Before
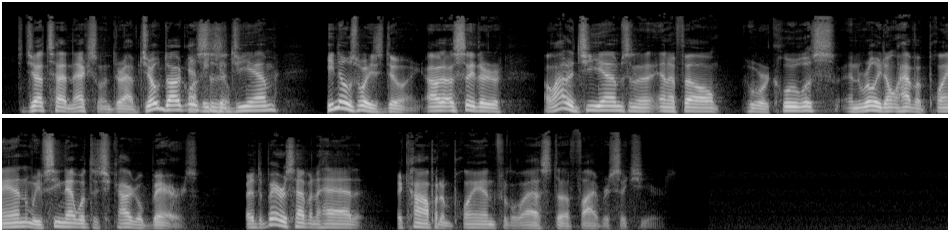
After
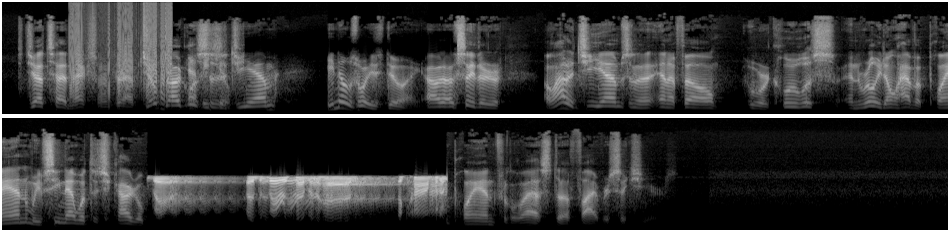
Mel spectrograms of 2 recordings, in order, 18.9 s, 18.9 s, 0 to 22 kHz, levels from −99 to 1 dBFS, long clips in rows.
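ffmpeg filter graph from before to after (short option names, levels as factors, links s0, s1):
-filter_complex "[0:a]asettb=1/sr,asplit=3[s0][s1][s2];[s0]atrim=end=0.674[s3];[s1]atrim=start=0.67:end=1.7,asetpts=PTS-STARTPTS,afade=t=in:d=0.004:c=qsin,afade=t=out:st=1.026:d=0.004:c=qsin,acompressor=threshold=0.0398:ratio=10:attack=3.2:release=140:knee=1:detection=peak,acrusher=bits=6:dc=4:mix=0:aa=0.000001[s4];[s2]atrim=start=1.696[s5];[s3][s4]acrossfade=d=0.004:c1=hsin:c2=qsin[s6];[s6][s5]acrossfade=d=0.004:c1=qsin:c2=hsin,asettb=1/sr,asplit=3[s7][s8][s9];[s7]atrim=end=2.424[s10];[s8]atrim=start=2.42:end=4.56,asetpts=PTS-STARTPTS,afade=t=in:d=0.004:c=qsin,afade=t=out:st=2.136:d=0.004:c=qsin,asuperstop=centerf=4400:order=4:qfactor=0.63,equalizer=f=390:w=0.33:g=8.5[s11];[s9]atrim=start=4.556[s12];[s10][s11]acrossfade=d=0.004:c1=hsin:c2=qsin[s13];[s13][s12]acrossfade=d=0.004:c1=qsin:c2=hsin,asettb=1/sr,asplit=3[s14][s15][s16];[s14]atrim=end=10.914[s17];[s15]atrim=start=10.91:end=13.91,asetpts=PTS-STARTPTS,afade=t=in:d=0.004:c=qsin,afade=t=out:st=2.996:d=0.004:c=qsin,lowshelf=f=430:g=5.5,lowpass=f=2200:t=q:w=0.5098,lowpass=f=2200:t=q:w=0.6013,lowpass=f=2200:t=q:w=0.9,lowpass=f=2200:t=q:w=2.563,afreqshift=-2600,aecho=1:1:147|294|441|588|735|882:0.237|0.135|0.077|0.0439|0.025|0.0143,atrim=end_sample=132300[s18];[s16]atrim=start=13.906[s19];[s17][s18]acrossfade=d=0.004:c1=hsin:c2=qsin[s20];[s20][s19]acrossfade=d=0.004:c1=qsin:c2=hsin,alimiter=limit=0.133:level=0:latency=1,highpass=f=1300:w=0.5412,highpass=f=1300:w=1.3066,highshelf=f=5000:g=11.5,volume=2.24"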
